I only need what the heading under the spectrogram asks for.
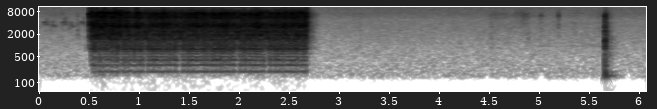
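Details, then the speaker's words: Bosch delta sander with head removed: harsh, high-pitched buzzing whir for about two seconds, then cuts off, with a burning smell; motor running rough and noisy, cause unclear. "yeah and it smells burning we've got another fault the noise from this is driving me up the pile"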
